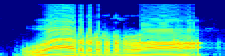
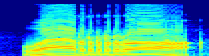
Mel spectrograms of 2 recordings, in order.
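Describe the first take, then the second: The two takes are said the same way.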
